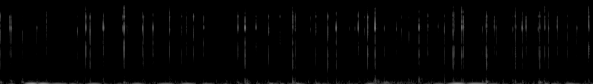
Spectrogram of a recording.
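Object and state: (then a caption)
Makeup brush handle scratched and tapped with fingernails. Long manicured nails scratch and tap along the white plastic handle of a makeup brush with a dark metal ferrule, held in both hands. Rapid, quiet, dry clicks and scratchy ticks come in uneven bursts, each sharp and bright with almost no ring.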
